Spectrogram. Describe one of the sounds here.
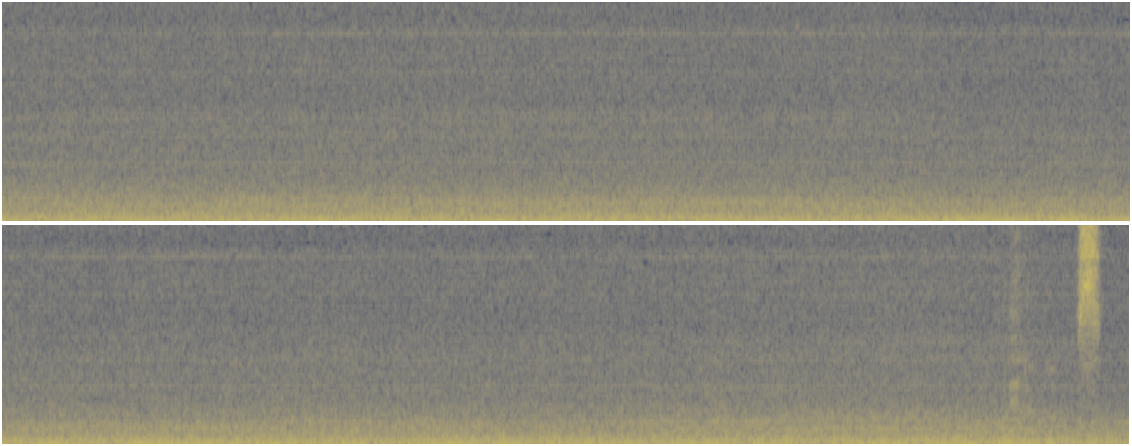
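A single-engine turboprop drones steadily in cruise, heard from the cockpit.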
